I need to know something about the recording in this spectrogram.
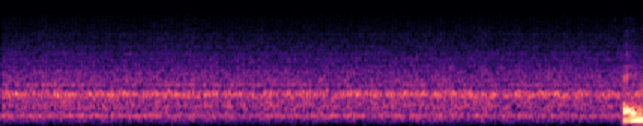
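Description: Faint steady background hiss with a thin, steady whine, from electronic equipment running on the workbench.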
